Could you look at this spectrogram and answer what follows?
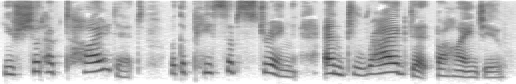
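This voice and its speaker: A woman voicing an exasperated mother from a storybook, scolding shrilly with drawn-out words. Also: a little high, very animated, dark tone, pitched above the performer's own voice, full character voice. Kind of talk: storybook character voice.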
